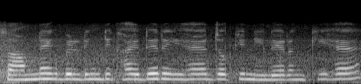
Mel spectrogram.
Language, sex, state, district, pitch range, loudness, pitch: Hindi, female, Haryana, Rohtak, 235-245 Hz, -15 LUFS, 240 Hz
